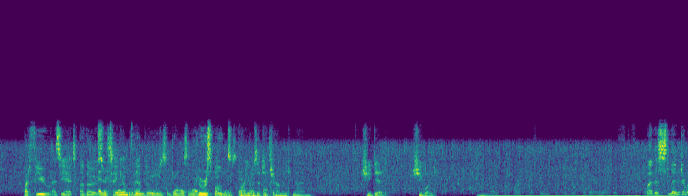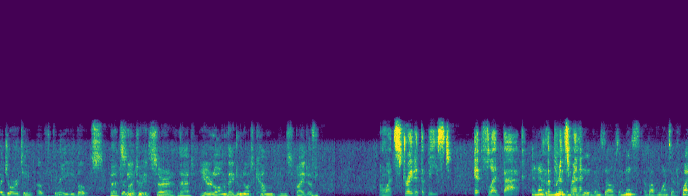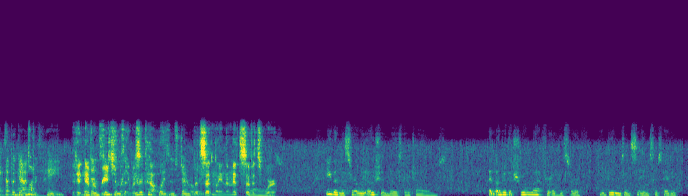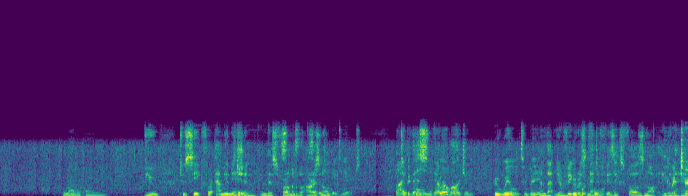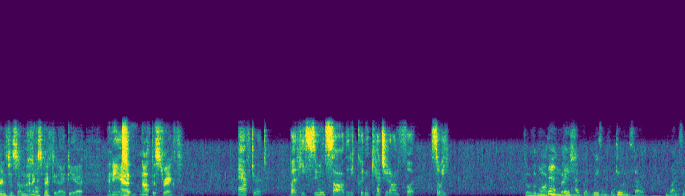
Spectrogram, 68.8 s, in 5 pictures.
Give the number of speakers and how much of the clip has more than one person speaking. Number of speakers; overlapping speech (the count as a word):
ten, about 28%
